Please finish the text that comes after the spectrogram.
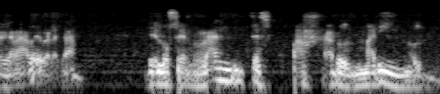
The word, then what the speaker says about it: pájaros: Quiero vivir la vida aventurera, palabra grave, ¿verdad?, de los errantes pájaros marinos. 2 graves, errantes marinos, y una esdrújula, pájaros, con acento en la primera sílaba, como debe ser.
